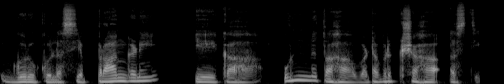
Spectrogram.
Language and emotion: Sanskrit, neutral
